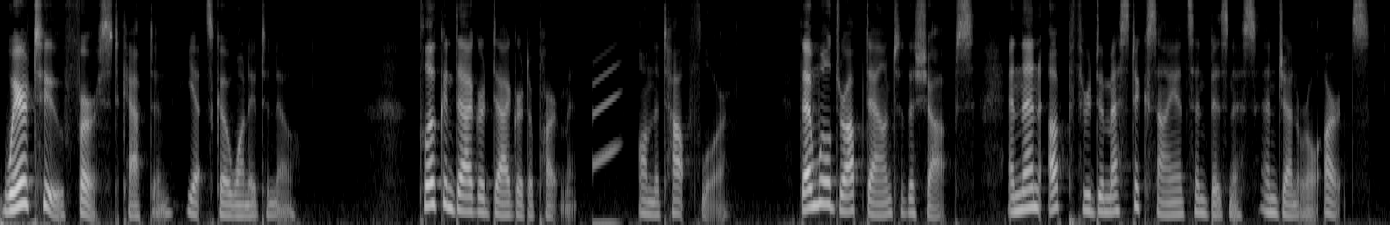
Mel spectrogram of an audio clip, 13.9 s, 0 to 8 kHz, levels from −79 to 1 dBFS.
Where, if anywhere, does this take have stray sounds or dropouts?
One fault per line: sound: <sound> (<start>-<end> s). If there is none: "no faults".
sound: chirp (5.9-6.2 s)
